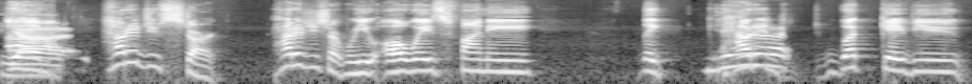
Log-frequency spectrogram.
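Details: Adult woman; Typical speech.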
